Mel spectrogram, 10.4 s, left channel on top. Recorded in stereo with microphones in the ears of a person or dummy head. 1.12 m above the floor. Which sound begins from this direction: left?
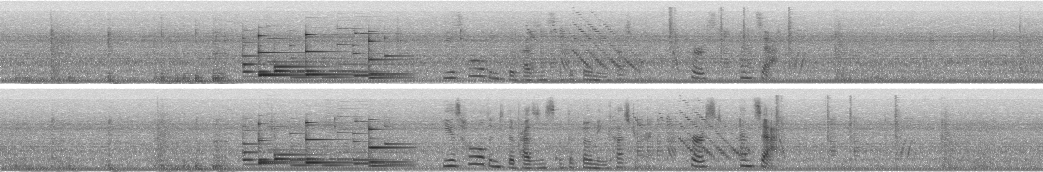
Cutlery clinking, at 0.1 s.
